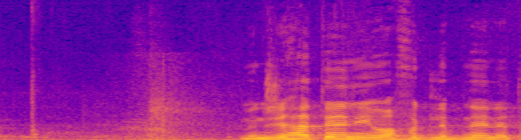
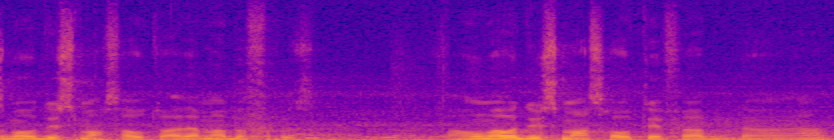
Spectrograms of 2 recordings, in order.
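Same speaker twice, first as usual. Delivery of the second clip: much softer, as if told to shut up; hushed voice; 4 semitones lower, 9 dB quieter than usual. Acted. Host mocking the minister's order to keep quiet, in a hushed voice. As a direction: drop the voice so the minister won't hear it. Obeying minister, stops his voice.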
